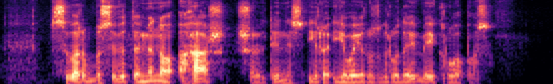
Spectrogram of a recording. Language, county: Lithuanian, Marijampolė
